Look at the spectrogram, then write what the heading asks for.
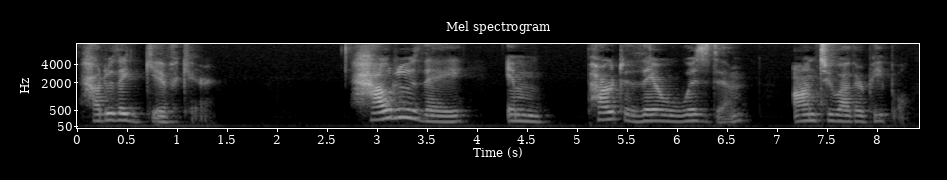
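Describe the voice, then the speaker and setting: A woman's voice: on the low side, takes it slowly, long pauses. A woman teacher in her thirties talking earnestly to other teachers about classroom practice, acting out what she says to students. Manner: earnest, animated, acts out her own quoted lines.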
